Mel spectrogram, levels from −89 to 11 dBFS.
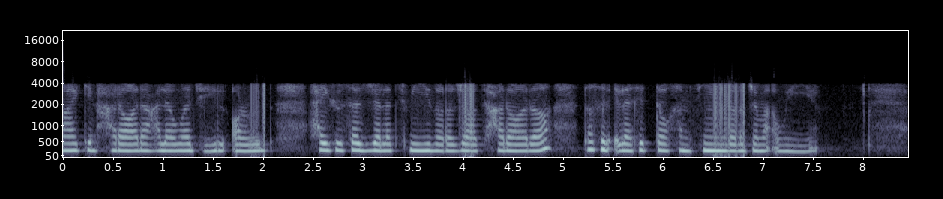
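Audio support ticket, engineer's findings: Bit errors on a digital phone line: three short bursts of sharp ticks and crackle over the speech, at 1.88 to 2.02 s, 3.96 to 4.10 s, and 6.50 to 6.81 s. The last burst is the longest. Flipped bits on the G.711 A-law path are corrupting single samples. Sign and high-bit hits give the loudest clicks. The error rate sounds like under one percent. The speech between ticks stays intact, and the 4 kHz telephone band sounds clean.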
